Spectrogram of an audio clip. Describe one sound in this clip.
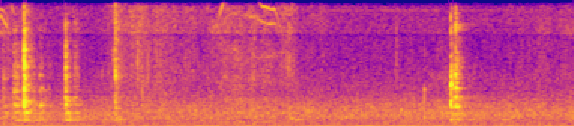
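A ceramic cup clinks down onto a metal drip tray.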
